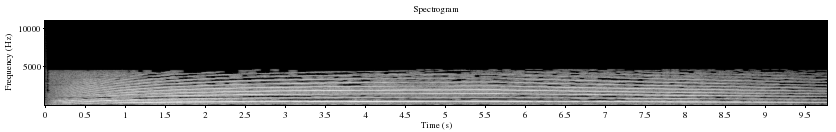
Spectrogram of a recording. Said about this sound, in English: Give me the siren.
